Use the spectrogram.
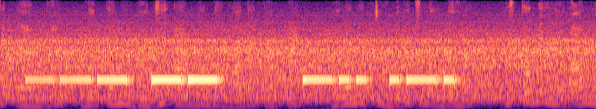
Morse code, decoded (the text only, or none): OM DR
